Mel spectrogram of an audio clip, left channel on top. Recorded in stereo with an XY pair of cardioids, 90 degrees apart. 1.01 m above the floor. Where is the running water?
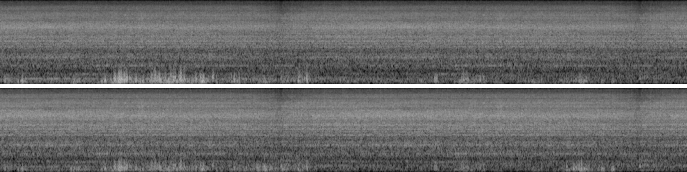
20° right, 2 m.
